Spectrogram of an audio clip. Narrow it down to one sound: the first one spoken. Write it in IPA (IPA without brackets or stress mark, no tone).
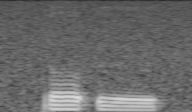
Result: ɾ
